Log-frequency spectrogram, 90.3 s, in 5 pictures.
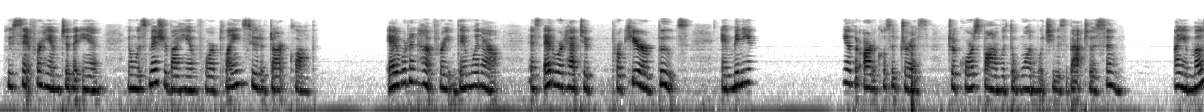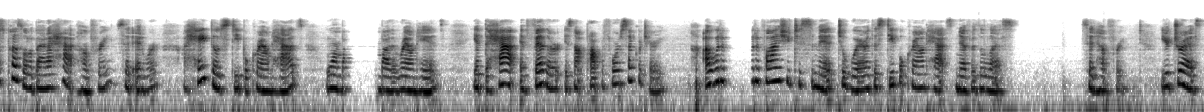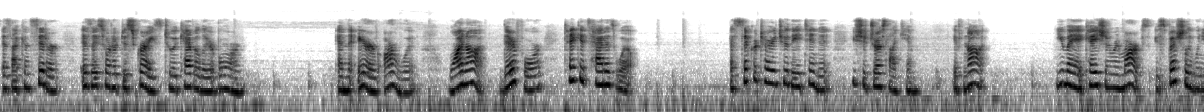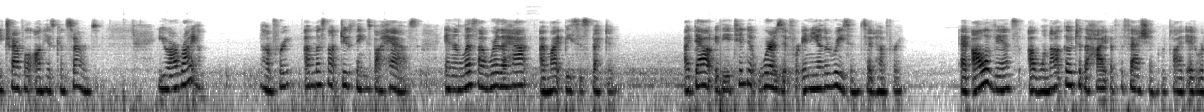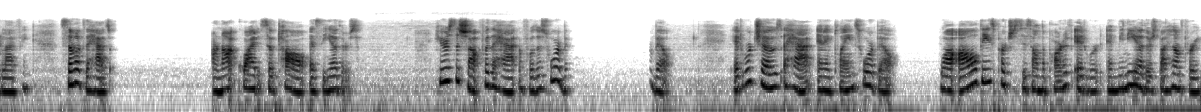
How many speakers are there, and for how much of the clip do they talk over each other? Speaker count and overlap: one, no overlap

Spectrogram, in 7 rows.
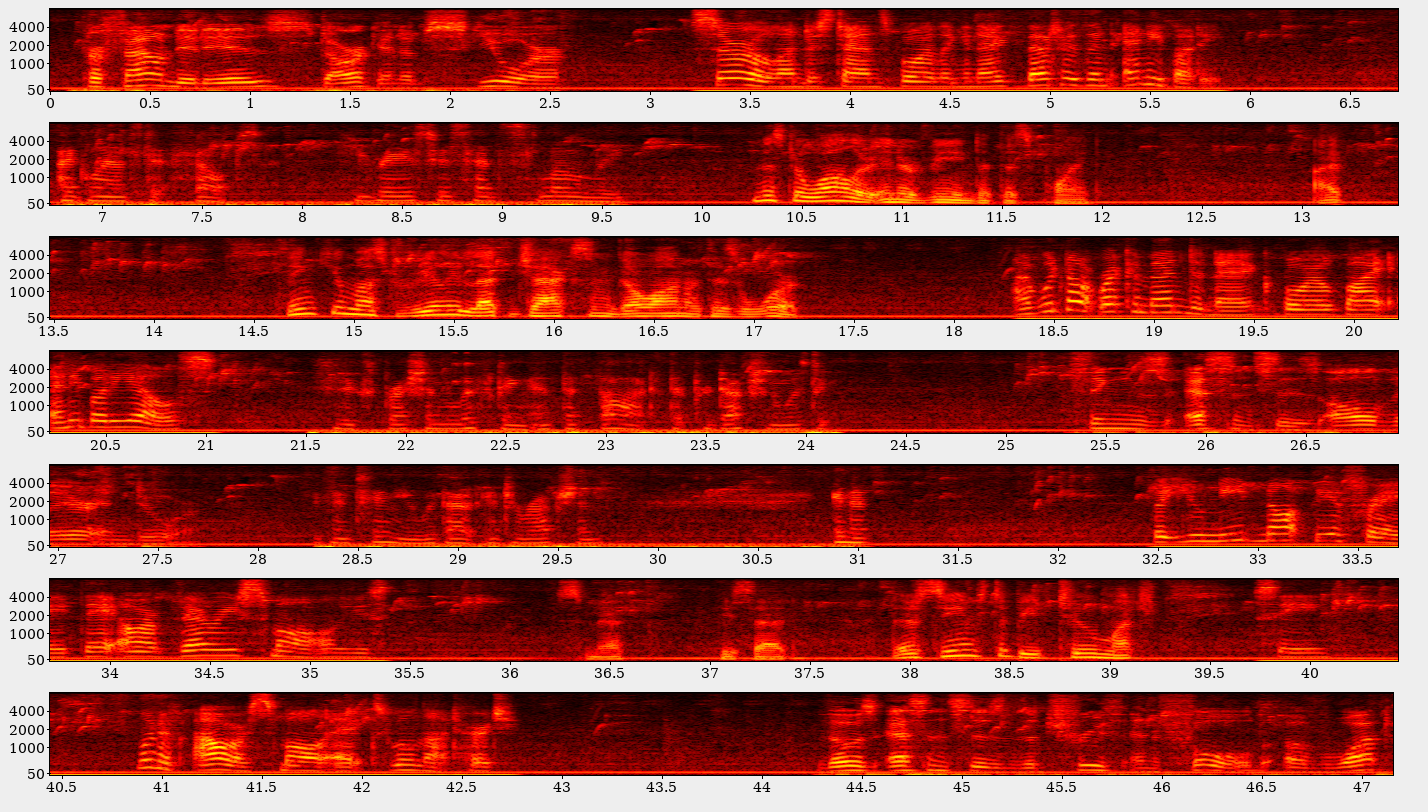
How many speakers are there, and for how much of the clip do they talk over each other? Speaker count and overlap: four, no overlap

